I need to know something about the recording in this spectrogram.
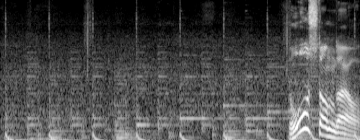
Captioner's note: crowd talking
